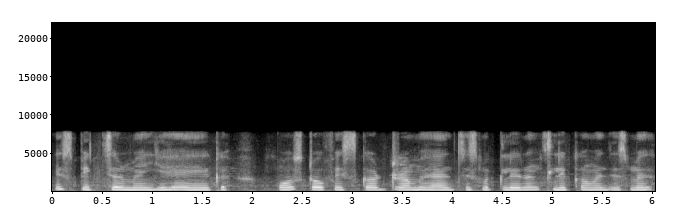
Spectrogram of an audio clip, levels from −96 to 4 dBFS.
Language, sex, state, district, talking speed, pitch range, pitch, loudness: Hindi, female, Rajasthan, Bikaner, 170 wpm, 255-275 Hz, 260 Hz, -16 LUFS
